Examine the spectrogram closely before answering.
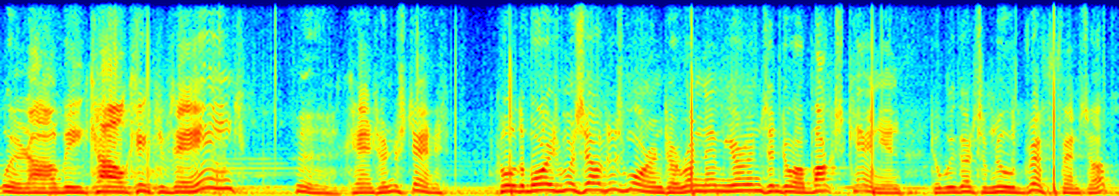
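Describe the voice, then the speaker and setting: A man's voice: high-pitched, lively intonation, unhurried, faint music behind, poor audio. An actor playing a folksy, loyal ranch foreman with a drawling cowboy dialect in a 1940s radio western. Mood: folksy, puzzled.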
